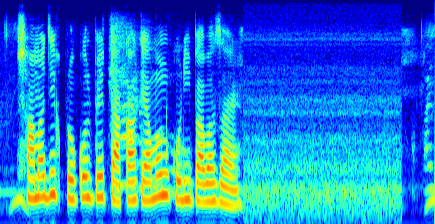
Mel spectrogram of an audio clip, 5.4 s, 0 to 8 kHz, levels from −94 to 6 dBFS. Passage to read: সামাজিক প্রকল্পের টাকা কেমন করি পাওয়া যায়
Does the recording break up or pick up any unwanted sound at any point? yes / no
no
